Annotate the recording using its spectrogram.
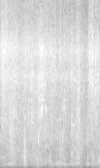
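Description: Low, indistinct voices of people in the room, with scattered light knocks and rustles.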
